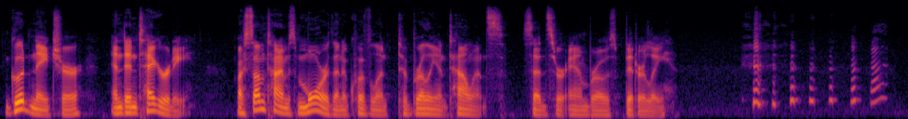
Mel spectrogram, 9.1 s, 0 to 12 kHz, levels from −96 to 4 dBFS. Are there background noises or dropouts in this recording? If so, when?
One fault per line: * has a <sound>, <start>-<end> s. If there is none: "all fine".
* has a laugh, 7.4-8.9 s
